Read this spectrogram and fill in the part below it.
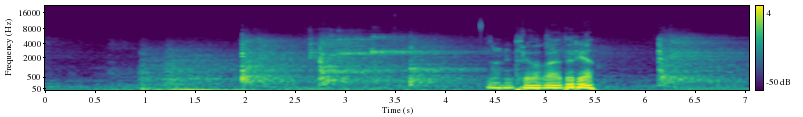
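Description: Tennis rackets strike a ball back and forth.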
